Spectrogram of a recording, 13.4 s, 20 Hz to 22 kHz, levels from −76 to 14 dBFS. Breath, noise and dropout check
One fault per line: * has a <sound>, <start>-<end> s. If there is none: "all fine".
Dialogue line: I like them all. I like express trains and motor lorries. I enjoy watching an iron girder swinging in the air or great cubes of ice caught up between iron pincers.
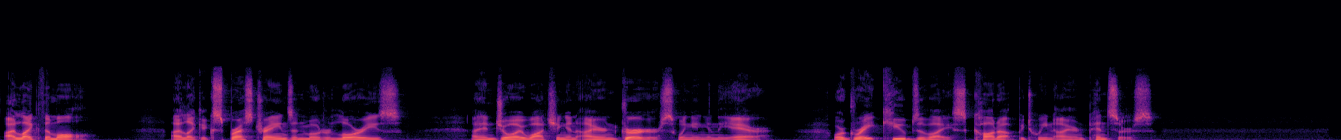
all fine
